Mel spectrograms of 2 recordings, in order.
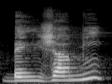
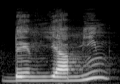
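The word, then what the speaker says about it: Binyamin: bom volta no assunto fora de israel o nome deste primeiro-ministro é pronunciado benjamin metaniarro mas dentro de israel o nome dele é pronunciado benyamin netanyahu confira fora dentro fora benny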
